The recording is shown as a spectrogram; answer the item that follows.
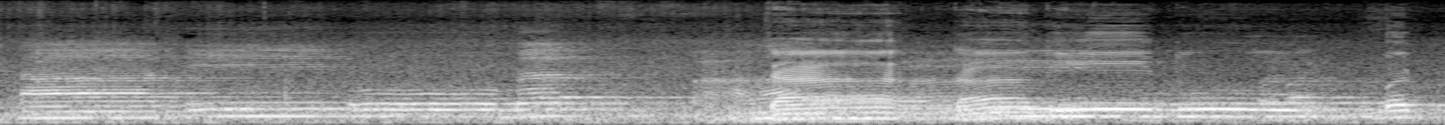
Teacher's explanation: huruf ta ujung lidah bertemu dengan pangkal gigi atas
